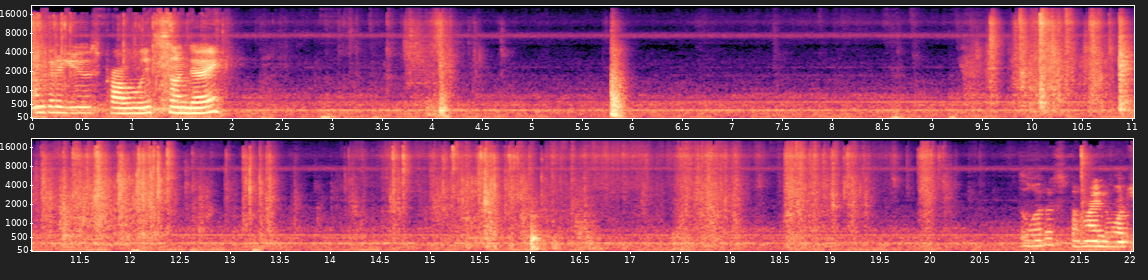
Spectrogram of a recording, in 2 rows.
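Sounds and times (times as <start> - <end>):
food packages rustling: 0.0 - 2.0, 3.0 - 4.7, 9.2 - 20.6
items knocking on fridge shelves: 5.7 - 6.1, 15.2 - 19.1.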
